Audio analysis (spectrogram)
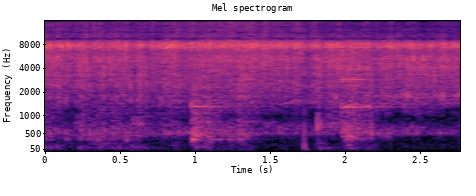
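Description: Mustard seeds and onion frying in oil for paruppu rasam, a loud steady hiss of sizzling with a few scraping stir strokes and small pops, close up, with no talk.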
